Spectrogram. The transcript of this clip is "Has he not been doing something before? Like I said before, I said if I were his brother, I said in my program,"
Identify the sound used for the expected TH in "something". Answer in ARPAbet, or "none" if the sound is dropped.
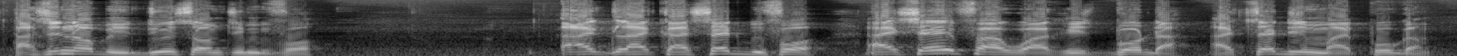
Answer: T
